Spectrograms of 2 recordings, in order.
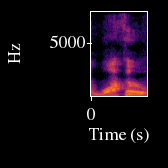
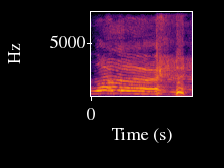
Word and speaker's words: Watho: So I pronounce it Watho. I say it Watho!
